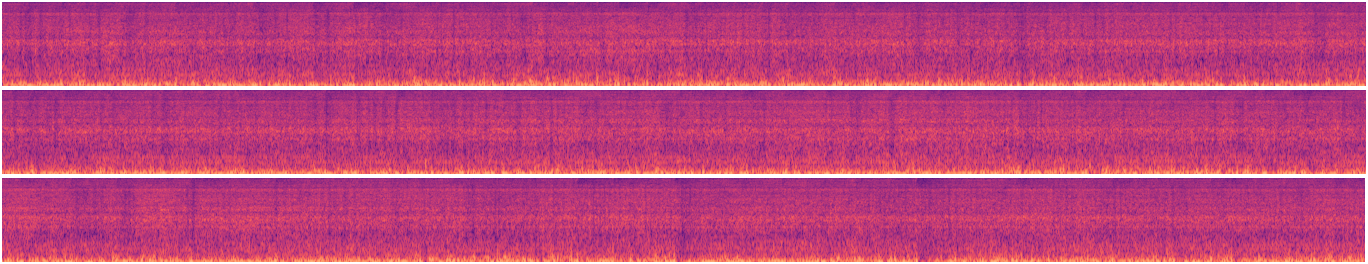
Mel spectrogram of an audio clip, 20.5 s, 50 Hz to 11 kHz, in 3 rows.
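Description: A Kawasaki Ninja 300 motorcycle is ridden at steady speed, its engine droning continuously beneath heavy wind rush, loud and unbroken throughout with no talk.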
